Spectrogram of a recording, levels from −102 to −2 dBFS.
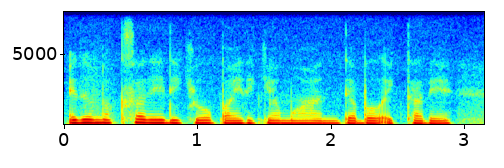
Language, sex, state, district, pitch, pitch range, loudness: Nagamese, female, Nagaland, Kohima, 175 Hz, 175-200 Hz, -14 LUFS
